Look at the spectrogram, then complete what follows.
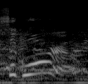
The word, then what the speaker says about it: Saguaro: right it's like this I think the G is more of like a w sound oh so Saro I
